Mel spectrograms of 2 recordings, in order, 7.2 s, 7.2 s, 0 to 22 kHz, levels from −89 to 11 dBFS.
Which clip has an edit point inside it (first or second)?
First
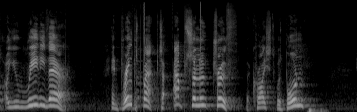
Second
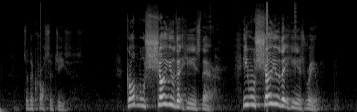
first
